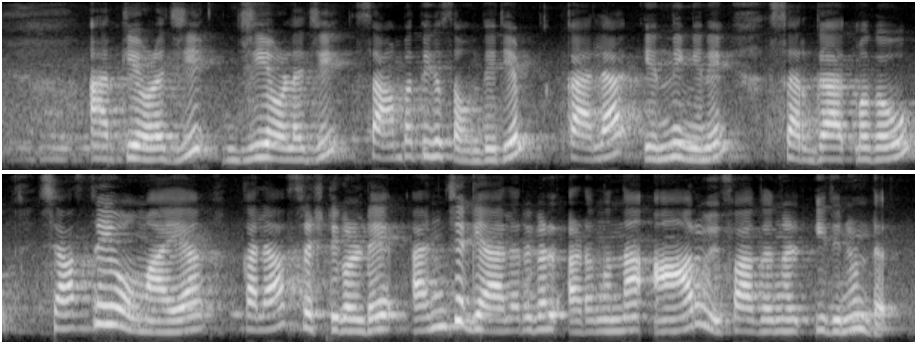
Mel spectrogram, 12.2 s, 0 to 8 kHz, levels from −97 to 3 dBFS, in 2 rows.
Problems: none marked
